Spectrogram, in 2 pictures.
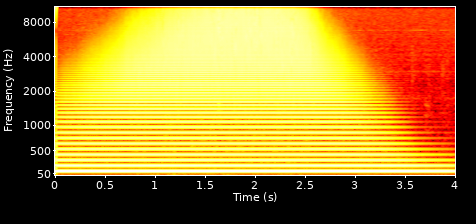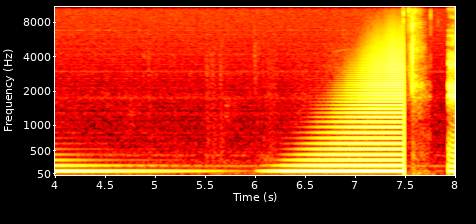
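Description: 1974 Minimoog synthesizer, one held low note run through its 24 dB-per-octave ladder low-pass filter as the cutoff is swept: the tone opens from dull to bright, then closes down until the note is almost fully erased. It opens again more quickly and stops abruptly near the end.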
